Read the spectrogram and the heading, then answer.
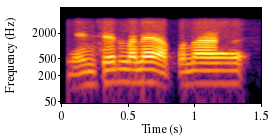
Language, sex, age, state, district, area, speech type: Assamese, male, 30-45, Assam, Charaideo, urban, conversation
